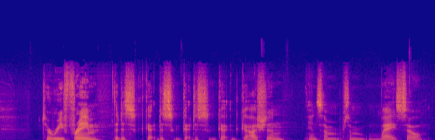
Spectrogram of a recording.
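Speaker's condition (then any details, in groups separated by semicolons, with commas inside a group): Stuttering; persistent adult stutter since childhood, fluency shaping then acceptance therapy, permanently worse after harsh therapist; aims to stutter better, deliberate stutters, prolongations, repetitions, recent ADHD diagnosis, medication helps notice own stuttering; blocks, lip modification to conceal stutter, very slow clinic speech fluent but rejected; repeated sounds, repeated words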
